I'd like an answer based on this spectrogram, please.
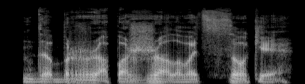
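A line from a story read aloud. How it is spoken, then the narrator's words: Hoarse rasp. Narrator (Russian): прохрипел я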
